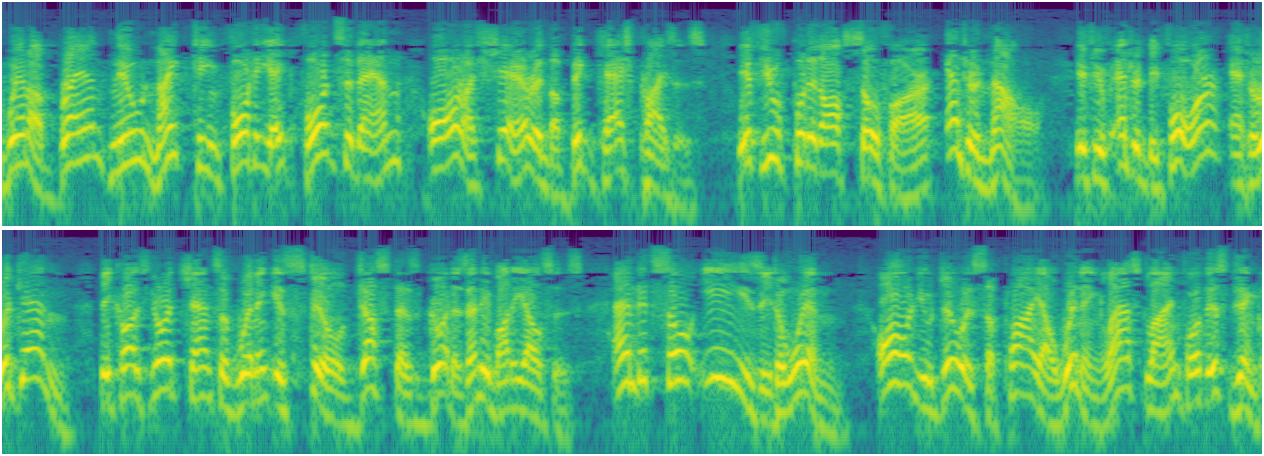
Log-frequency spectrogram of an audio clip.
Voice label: Dutch Cleanser, Old Radio Ads; Win a new 1948 Ford Sedan.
